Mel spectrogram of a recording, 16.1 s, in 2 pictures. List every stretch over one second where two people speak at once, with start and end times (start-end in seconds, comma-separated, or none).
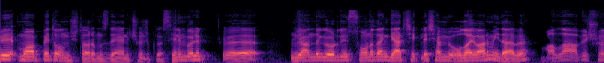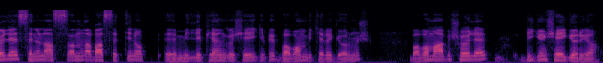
none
